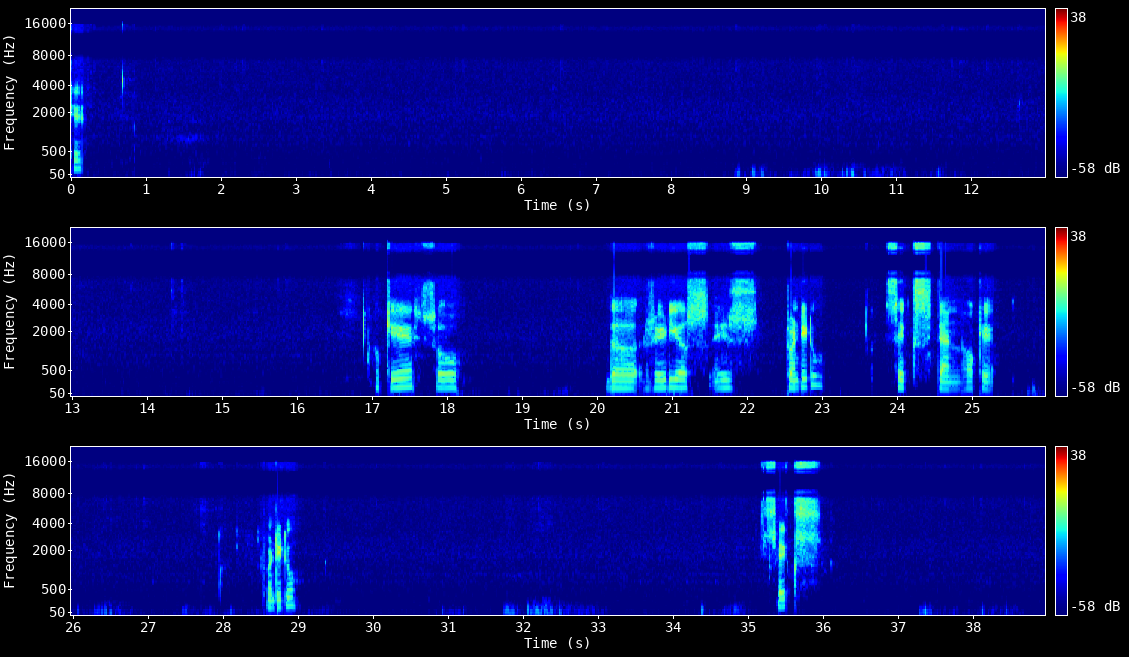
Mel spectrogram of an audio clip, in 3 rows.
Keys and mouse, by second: 5.1 click, 6.3 click, 8.7 click, 10.1 click, 11.4 click, 11.7 right click, 12.0 click, 13.6 ctrl+click, 15.2 click, 19.6 click, 21.2 click, 25.1 click, 26.2 click, 28.2 KP_2, 28.6 Return, 29.9 click, 32.0 click, 35.1 KP_6, 35.3 Return, 36.4 click.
